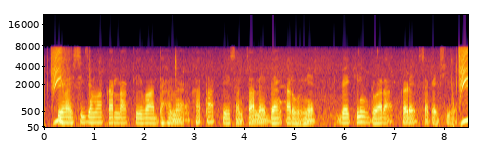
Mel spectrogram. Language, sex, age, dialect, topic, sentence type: Maithili, male, 18-24, Angika, banking, question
